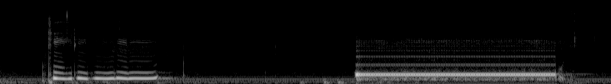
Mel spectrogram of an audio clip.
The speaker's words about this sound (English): So do you want to dial his number?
